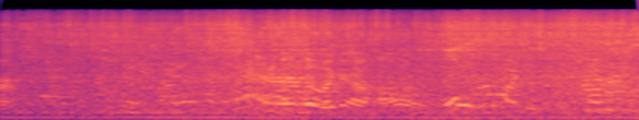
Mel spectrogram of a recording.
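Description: Indistinct talking over a steady low hum.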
